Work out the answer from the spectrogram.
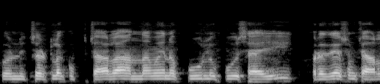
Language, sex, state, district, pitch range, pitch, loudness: Telugu, male, Andhra Pradesh, Anantapur, 125-135 Hz, 130 Hz, -17 LUFS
